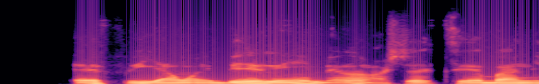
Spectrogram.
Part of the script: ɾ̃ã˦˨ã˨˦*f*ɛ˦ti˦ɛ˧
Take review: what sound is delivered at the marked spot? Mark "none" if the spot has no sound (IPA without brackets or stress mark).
ʃ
